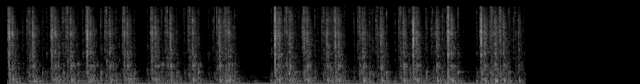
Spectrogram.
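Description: Typewriter typing: a rapid run of key strikes, several a second, with a short break about halfway, stopping abruptly a little after five seconds in.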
